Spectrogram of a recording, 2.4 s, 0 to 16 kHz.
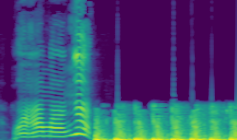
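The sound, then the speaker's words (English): A rapid run of many hard knocks on a wooden door of Benjamin Franklin's Philadelphia home in 1783, in a cartoon scene. It is preceded by a short warbling, wavering tonal squeal. “Go ahead and knock on the door. Is that the best you can do with your little string-like arms? Come on, put some muscle into it.”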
